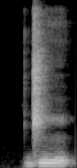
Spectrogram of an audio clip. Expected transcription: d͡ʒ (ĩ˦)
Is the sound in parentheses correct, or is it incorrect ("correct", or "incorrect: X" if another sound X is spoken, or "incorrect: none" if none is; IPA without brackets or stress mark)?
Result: incorrect: ĩ˨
